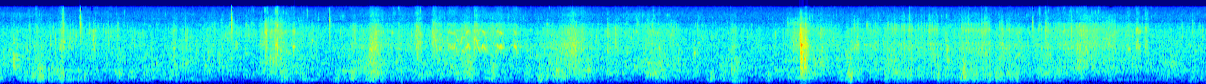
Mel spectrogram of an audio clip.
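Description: Water noise around a drifting fishing boat, with scattered small knocks and one sharp knock about eight seconds in.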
